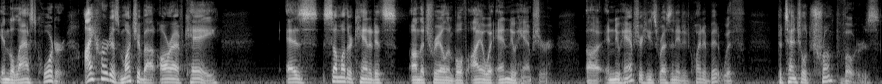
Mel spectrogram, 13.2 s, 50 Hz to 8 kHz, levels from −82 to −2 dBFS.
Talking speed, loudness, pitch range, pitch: 165 wpm, -23 LUFS, 100-120 Hz, 105 Hz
